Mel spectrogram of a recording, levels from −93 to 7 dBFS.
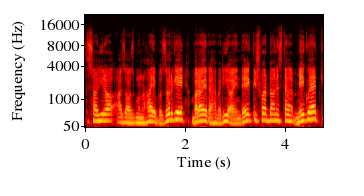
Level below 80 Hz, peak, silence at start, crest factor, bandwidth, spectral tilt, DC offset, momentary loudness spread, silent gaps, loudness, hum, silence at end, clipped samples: -68 dBFS; -16 dBFS; 0 s; 12 dB; 14 kHz; -6 dB/octave; under 0.1%; 4 LU; none; -29 LUFS; none; 0 s; under 0.1%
